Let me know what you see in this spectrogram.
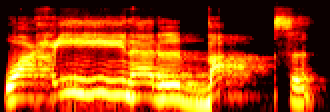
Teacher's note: جب وقف کریں گے تو سین ساکن ہو جائے گا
